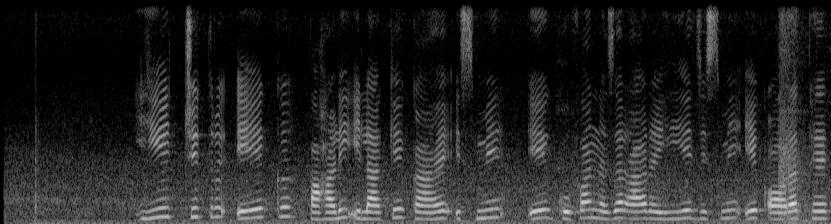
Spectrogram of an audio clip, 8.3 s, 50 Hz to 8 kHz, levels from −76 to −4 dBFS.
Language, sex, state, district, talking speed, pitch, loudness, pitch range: Hindi, female, Uttar Pradesh, Etah, 130 wpm, 255 Hz, -26 LUFS, 240-275 Hz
